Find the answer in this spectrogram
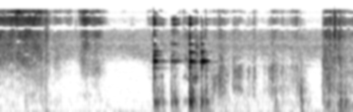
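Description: Brush scrubbing liquid inside the bore of a cast vise body, then, about two seconds in, a quick run of sharp ringing clinks of a hard object, followed by a few lighter ticks.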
